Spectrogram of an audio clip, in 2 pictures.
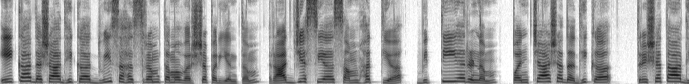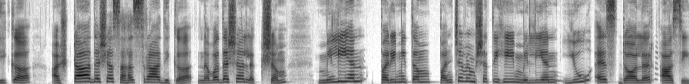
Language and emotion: Sanskrit, neutral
